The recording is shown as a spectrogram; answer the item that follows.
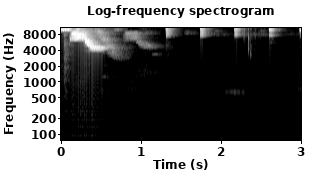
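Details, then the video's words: Blue-black grassquit (tiziu) singing: one loud, high, buzzy sweep that slides downward over about half a second, then a series of short, very high chips spaced roughly half a second apart in a quiet setting. "TIZIU CAMPAINHA??? CANTA MUITO"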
